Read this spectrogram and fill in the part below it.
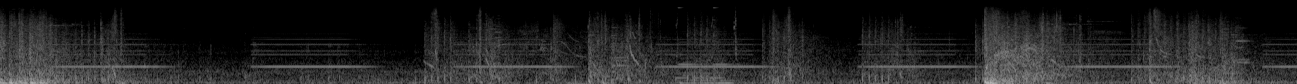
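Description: Repeated bursts of automatic gunfire in GTA Online, sharp volleys separated by short pauses, moderately loud with a steady game soundtrack underneath and occasional talk.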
